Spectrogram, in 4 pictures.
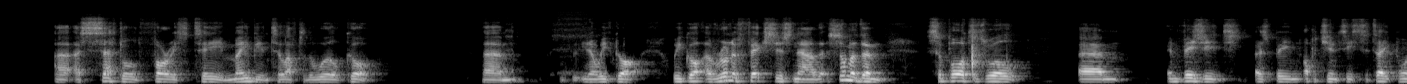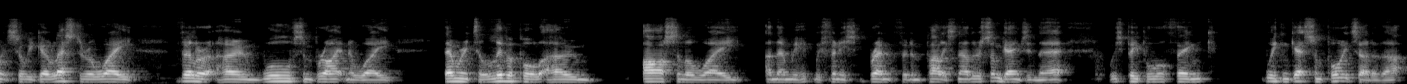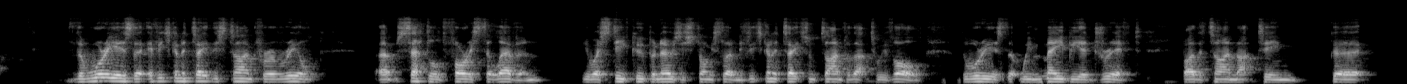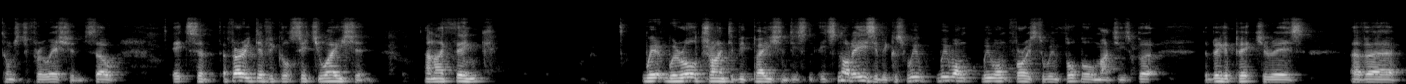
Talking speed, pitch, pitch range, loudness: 190 wpm, 130 Hz, 120-155 Hz, -20 LUFS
